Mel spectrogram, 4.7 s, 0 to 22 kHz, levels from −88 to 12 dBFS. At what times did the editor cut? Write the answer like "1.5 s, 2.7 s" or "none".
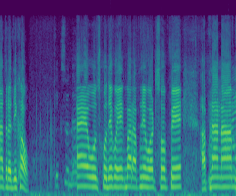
1.6 s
